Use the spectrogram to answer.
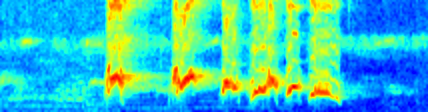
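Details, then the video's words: Red-whiskered bulbul in fired-up morning song for training: one quick phrase of six loud, bright chirped notes inside about a second. "luyện chào mào hót sáng. Hót hay nhanh căng lửa. Kích chào mào ché. Cách luyện chào mào hót căng lửa"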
